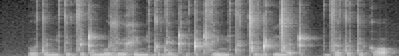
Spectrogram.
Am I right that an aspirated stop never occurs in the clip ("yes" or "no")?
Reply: yes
